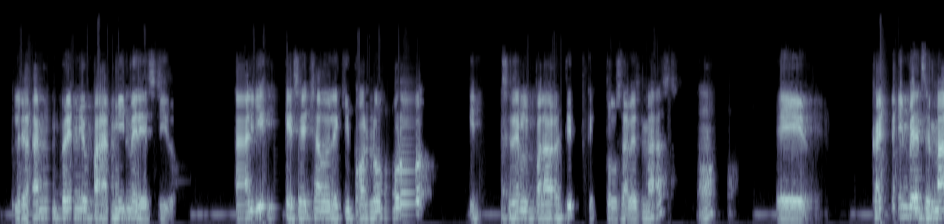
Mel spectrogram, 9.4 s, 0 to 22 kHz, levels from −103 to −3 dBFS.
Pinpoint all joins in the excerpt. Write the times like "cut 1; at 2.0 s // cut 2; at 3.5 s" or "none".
cut 1; at 1.3 s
